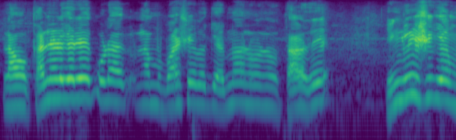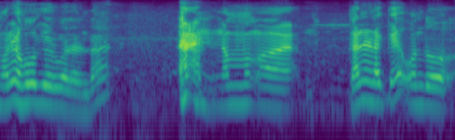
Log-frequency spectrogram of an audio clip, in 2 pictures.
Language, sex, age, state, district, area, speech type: Kannada, male, 60+, Karnataka, Koppal, rural, spontaneous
